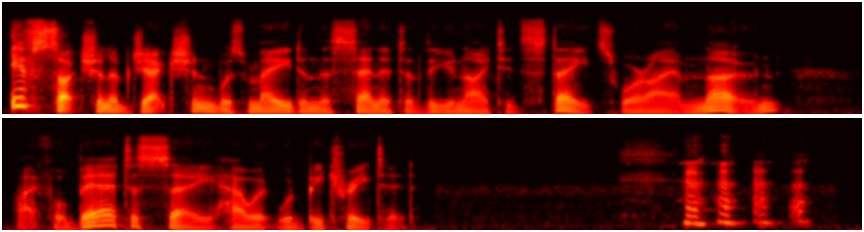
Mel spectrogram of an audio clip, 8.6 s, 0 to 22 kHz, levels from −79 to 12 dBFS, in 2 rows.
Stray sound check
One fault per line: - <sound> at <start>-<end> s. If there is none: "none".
- laugh at 7.4-8.4 s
